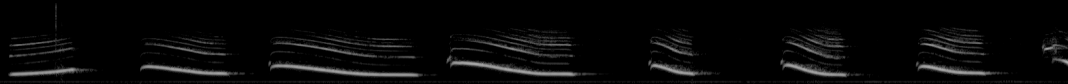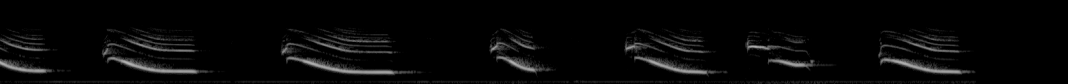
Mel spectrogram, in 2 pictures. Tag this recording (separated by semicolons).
down; drooping; fall; falling; slide; up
